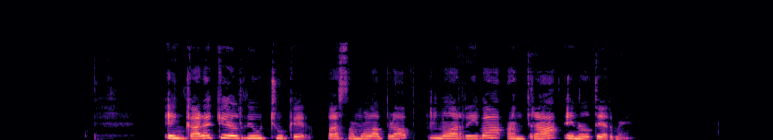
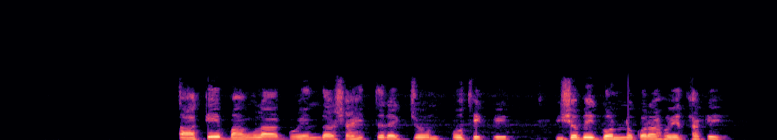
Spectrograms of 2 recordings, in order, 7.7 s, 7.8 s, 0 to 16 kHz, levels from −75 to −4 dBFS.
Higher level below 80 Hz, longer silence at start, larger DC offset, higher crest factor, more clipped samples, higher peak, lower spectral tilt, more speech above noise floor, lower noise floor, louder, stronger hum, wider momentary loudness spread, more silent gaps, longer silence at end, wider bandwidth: second, -80 dBFS vs -60 dBFS; second, 1.65 s vs 1.8 s; neither; about the same, 20 dB vs 18 dB; neither; second, -6 dBFS vs -2 dBFS; second, -3.5 dB/octave vs -6.5 dB/octave; about the same, 59 dB vs 59 dB; first, -81 dBFS vs -77 dBFS; second, -23 LUFS vs -19 LUFS; neither; about the same, 8 LU vs 10 LU; neither; first, 1.45 s vs 0.55 s; first, 11.5 kHz vs 7.2 kHz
